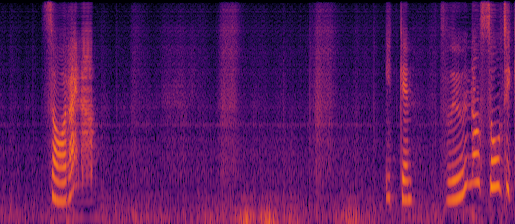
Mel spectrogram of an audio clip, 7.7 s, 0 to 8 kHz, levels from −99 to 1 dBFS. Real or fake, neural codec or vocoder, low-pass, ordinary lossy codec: fake; codec, 16 kHz, 0.2 kbps, FocalCodec; none; none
